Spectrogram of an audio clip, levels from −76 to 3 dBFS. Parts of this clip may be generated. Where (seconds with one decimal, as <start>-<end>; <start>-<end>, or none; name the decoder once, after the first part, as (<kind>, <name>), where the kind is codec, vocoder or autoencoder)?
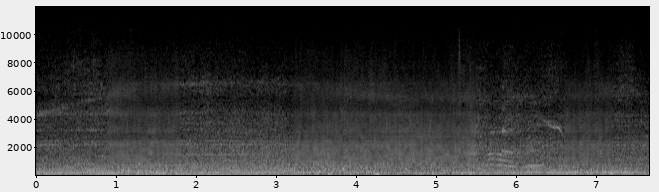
0.9-1.8 (vocoder, Vocos); 3.2-5.5; 6.6-7.2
